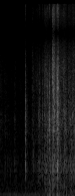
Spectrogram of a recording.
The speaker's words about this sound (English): Now, you hear me rudely rattling paper next to the microphone. We all know what this just might maybe mean. It means that I'm going to read the script.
